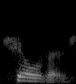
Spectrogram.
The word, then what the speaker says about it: Childers: And he's always called me Childers, Chil as in Childers.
